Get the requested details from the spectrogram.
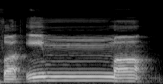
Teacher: آگے فَإِمَّا، فا زبر فا، حمزہ زیر میم ام، فَإِم میم زبر الف ما، فَإِمَّا پیچھے بتا دیا ہے. نون یا میم مشدد ہو تو غنہ ہوتا ہے، یہاں پہ غنہ ہو رہا ہے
